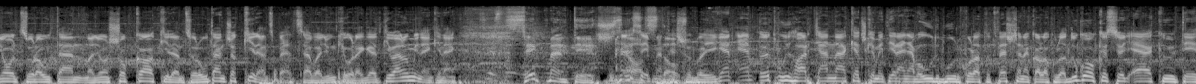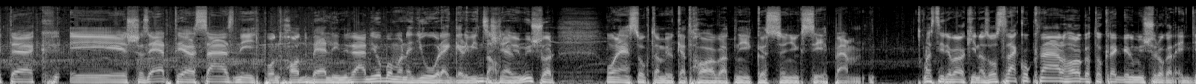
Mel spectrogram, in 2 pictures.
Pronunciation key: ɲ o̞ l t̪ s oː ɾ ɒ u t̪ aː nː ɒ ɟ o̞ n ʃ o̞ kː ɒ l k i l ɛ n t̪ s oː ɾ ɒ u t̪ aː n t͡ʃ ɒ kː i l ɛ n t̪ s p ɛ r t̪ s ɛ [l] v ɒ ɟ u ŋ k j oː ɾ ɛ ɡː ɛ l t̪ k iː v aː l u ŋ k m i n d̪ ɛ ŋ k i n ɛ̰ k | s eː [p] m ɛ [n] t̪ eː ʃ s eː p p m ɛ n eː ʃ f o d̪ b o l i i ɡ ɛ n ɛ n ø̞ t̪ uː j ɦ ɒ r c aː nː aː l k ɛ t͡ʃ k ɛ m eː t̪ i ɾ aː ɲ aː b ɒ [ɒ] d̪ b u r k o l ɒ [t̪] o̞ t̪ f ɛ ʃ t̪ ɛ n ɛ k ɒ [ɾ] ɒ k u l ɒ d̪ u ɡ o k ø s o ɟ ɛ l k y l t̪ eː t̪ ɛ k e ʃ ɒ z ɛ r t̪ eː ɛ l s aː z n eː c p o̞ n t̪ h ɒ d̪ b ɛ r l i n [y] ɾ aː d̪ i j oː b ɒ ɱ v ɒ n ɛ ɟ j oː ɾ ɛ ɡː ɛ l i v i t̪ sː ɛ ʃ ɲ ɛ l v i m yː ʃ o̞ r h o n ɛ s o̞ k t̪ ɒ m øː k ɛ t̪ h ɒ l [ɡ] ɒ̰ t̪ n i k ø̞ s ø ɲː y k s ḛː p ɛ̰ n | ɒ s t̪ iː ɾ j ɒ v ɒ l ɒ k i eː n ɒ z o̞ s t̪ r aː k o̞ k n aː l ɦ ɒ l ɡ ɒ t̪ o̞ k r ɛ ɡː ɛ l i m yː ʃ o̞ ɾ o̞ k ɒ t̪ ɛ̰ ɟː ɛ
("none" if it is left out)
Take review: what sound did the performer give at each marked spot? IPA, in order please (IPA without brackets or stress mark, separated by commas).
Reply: l, p, n, u, t̪, l, i, ɡ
